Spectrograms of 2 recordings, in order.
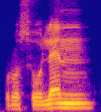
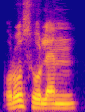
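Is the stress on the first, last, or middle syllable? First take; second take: last; first. First: The stress is on the last syllable. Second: The stress is on the first syllable. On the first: The speaker calls it wrong. "ولا تنطق رسلا مثل فعل" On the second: The speaker calls it right. "الطريقة الصحيحة بالنبر على حركة الراء هكذا رسلا"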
